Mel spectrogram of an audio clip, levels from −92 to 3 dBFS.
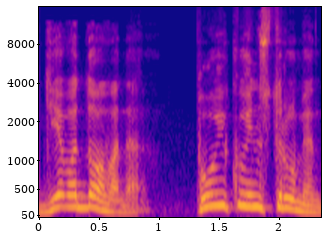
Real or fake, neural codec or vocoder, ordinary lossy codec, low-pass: real; none; Opus, 32 kbps; 14.4 kHz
